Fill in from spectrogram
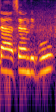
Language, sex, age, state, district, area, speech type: Tamil, female, 45-60, Tamil Nadu, Thoothukudi, rural, spontaneous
